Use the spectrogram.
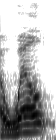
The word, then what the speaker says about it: will: I will, la I como una E. Will, casi, no es well, ¿vale?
